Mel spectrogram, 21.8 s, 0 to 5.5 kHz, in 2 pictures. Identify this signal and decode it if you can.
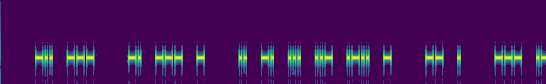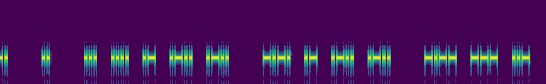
Morse code, heard as a keyed tone, about 25 wpm, spaced as for 18 wpm, 700 Hz. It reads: DO NOT INSULT ME OR I SHALL CALL YOU
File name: Pinocchio / Pinocchio ch2 12 25 ik1hge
